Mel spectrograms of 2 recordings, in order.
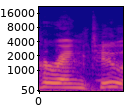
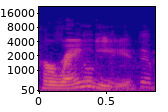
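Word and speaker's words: Harang2: And I've been informed that it's not Harang 2, it's pronounced Harangi. And I'm just going to keep it old school and keep the 2 in there because why not? I've been saying it that way my entire life, but that's hilarious that it is pronounced Harangi.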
